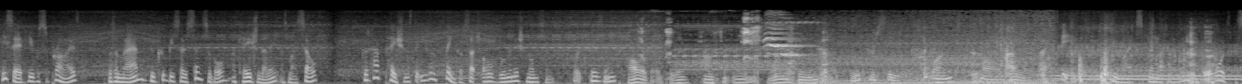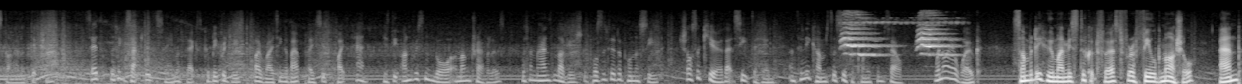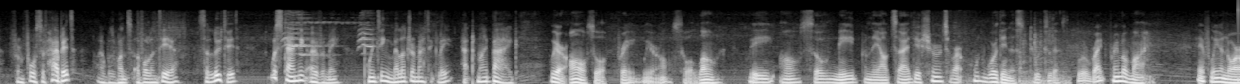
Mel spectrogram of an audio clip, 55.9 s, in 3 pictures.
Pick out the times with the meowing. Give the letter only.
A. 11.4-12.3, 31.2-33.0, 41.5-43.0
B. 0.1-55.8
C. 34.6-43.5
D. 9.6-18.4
A.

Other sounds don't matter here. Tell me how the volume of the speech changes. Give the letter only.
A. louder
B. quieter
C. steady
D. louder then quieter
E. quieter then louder
A.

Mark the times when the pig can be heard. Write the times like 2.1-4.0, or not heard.
9.6-18.4.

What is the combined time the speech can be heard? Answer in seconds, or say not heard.
56 s.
